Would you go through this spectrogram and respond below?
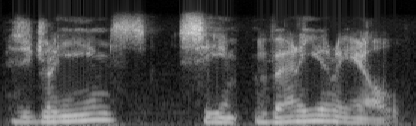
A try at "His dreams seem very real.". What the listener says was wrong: Very. Let's try it again. It hit the top just a little bit.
